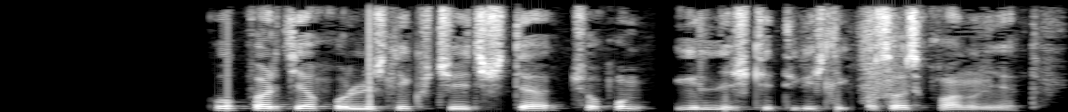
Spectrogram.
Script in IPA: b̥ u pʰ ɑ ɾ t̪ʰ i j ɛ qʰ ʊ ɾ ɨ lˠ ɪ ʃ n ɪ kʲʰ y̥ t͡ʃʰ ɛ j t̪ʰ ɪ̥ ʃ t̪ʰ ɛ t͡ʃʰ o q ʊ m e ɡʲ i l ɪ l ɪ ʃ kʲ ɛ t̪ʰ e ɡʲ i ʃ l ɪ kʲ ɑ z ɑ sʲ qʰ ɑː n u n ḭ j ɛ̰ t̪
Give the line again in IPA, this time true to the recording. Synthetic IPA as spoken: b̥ u pʰ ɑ ɾ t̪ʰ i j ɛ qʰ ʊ ɾ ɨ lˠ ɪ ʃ n ɪ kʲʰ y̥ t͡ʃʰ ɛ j t̪ʰ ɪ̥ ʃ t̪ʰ ɛ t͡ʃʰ o q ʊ m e ɡʲ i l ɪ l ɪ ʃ kʲ ɛ t̪ʰ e ɡʲ i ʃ l ɪ kʲ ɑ s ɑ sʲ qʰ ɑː n u n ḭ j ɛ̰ t̪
